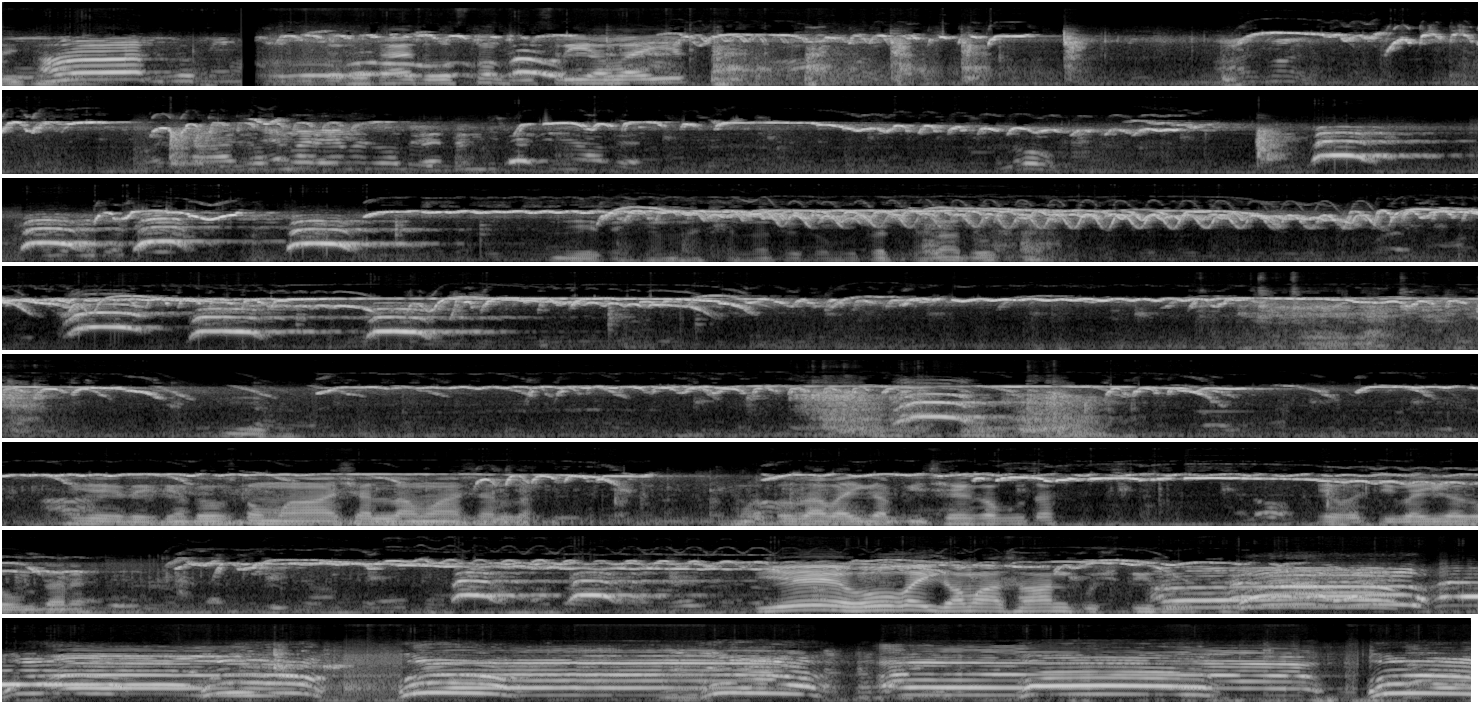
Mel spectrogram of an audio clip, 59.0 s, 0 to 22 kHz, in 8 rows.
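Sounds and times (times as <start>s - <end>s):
birds chirping and twittering: 1.0s - 14.0s, 15.2s - 50.5s
low whistled notes: 1.3s - 13.6s, 15.2s - 50.4s
people shouting: 13.9s - 16.6s, 34.0s - 34.6s, 50.0s - 59.0s.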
